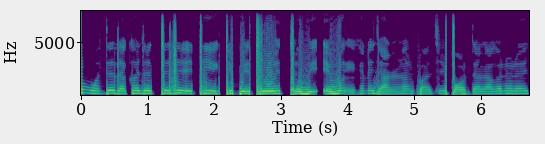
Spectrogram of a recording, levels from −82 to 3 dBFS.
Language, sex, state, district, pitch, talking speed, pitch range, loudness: Bengali, female, West Bengal, Jalpaiguri, 230 Hz, 140 wpm, 210-240 Hz, -17 LUFS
